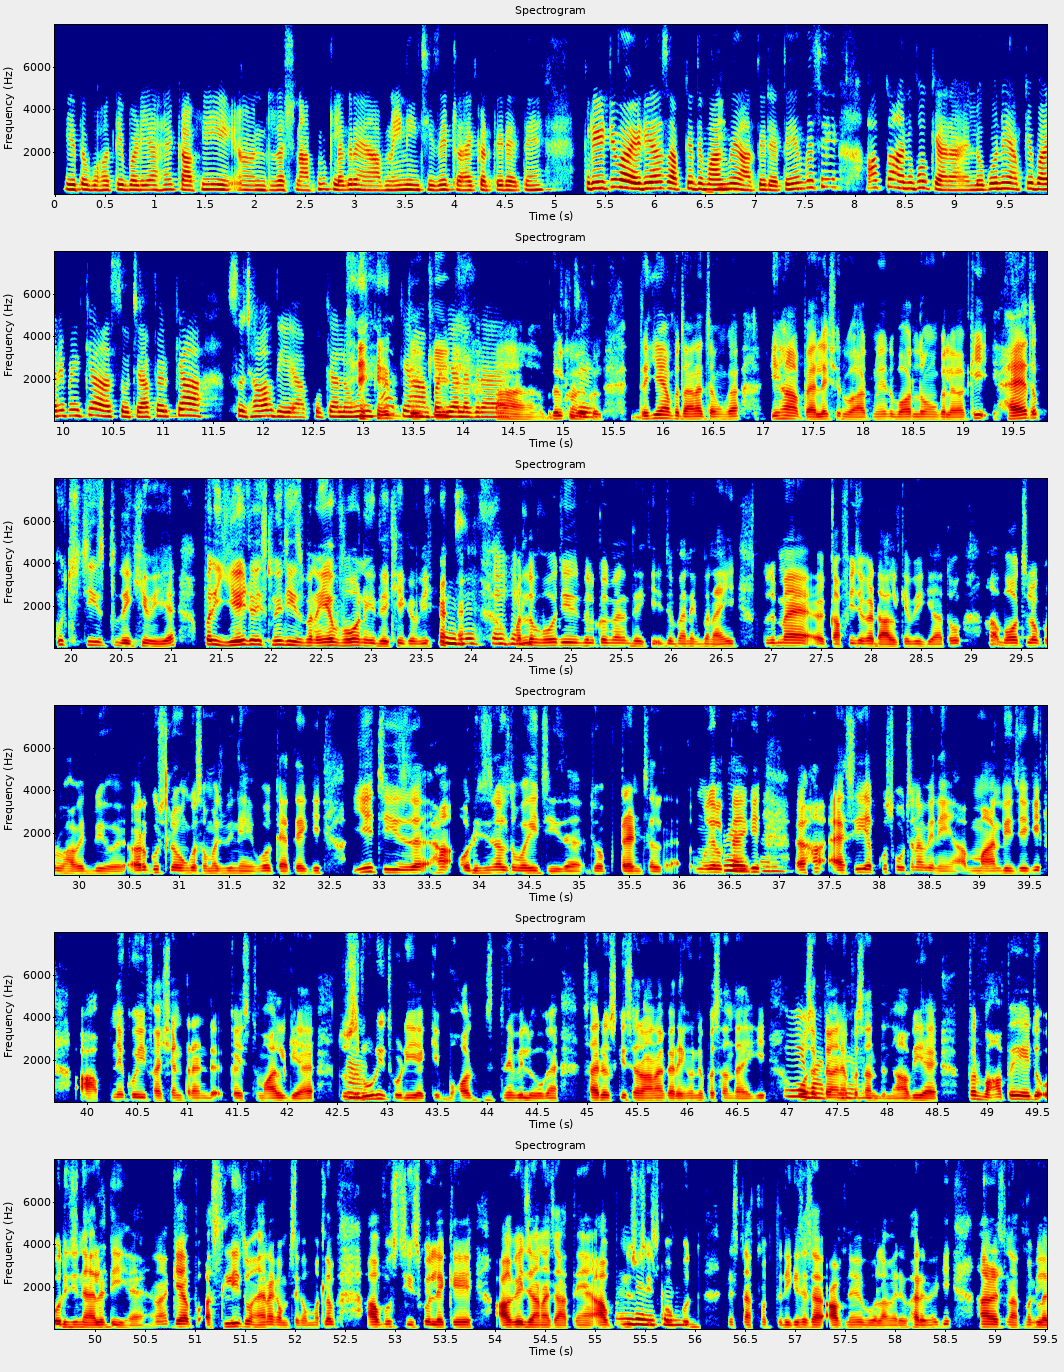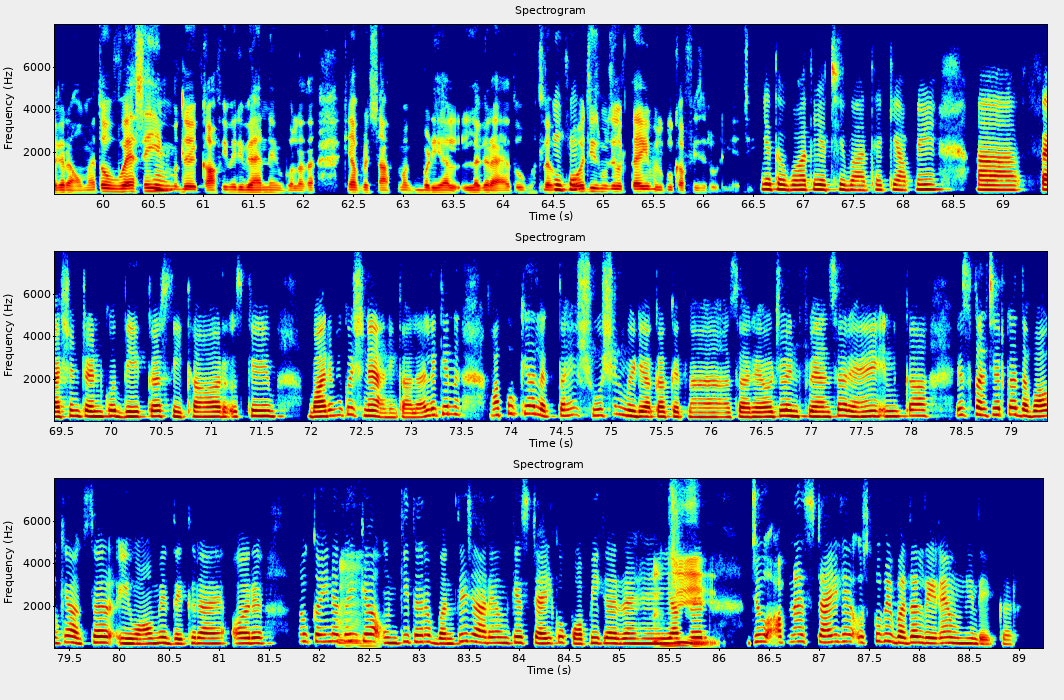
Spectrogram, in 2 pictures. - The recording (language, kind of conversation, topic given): Hindi, podcast, फैशन के रुझानों का पालन करना चाहिए या अपना खुद का अंदाज़ बनाना चाहिए?
- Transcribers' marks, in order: in English: "ट्राय"; in English: "क्रिएटिव आइडियाज़"; laughing while speaking: "देखिए हाँ, हाँ"; laugh; chuckle; in English: "ओरिज़िनल"; in English: "ट्रेंड"; in English: "फ़ैशन ट्रेंड"; in English: "ओरिज़िनालिटी"; in English: "फ़ैशन ट्रेंड"; in English: "इन्फ्लुएंसर"; in English: "कल्चर"; in English: "स्टाइल"; in English: "कॉपी"; in English: "स्टाइल"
